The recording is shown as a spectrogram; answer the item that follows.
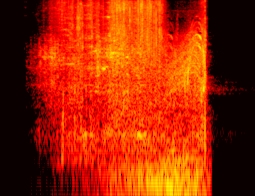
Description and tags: A layered whoosh sound that goes from metal to crunchy paper to punchy end. With Reverb.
